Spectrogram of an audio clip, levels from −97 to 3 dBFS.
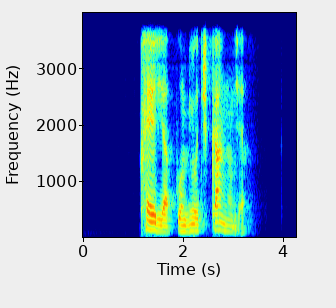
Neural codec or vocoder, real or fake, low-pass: codec, 16 kHz, 0.8 kbps, ZipCodec; fake; 3.6 kHz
